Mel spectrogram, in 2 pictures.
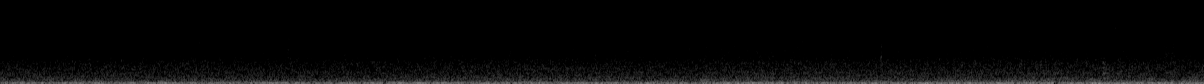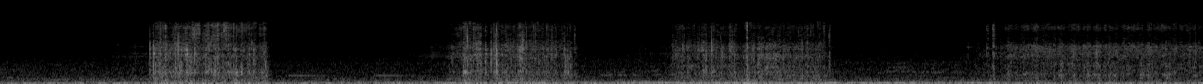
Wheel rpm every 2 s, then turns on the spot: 0, 0, 0, 0, 0, 0, 0, 0, 20, 10, 10, 30.
16-20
